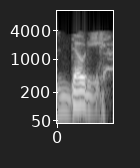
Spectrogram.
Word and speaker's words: Doughty: I heard someone else pronounce it Doty. It's D-O-U-H, D-O-U-G-H-T-Y. Uh, usually the southern name around here is Daughtry, but there's no R in there, so it's Doty.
